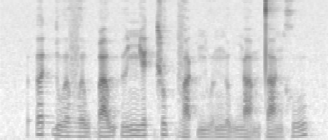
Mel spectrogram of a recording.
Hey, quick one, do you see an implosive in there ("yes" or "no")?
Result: yes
